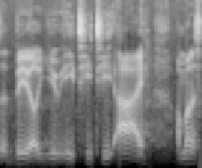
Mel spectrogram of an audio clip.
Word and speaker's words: Bluetti: the Bluetti, I'm not real sure how to pronounce it, B-L-U-E-T-T-I.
